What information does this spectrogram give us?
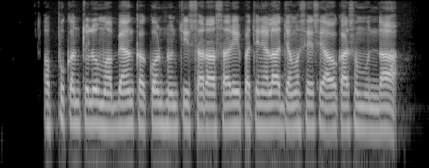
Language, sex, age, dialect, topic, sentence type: Telugu, male, 41-45, Southern, banking, question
